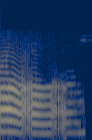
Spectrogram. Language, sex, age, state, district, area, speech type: Assamese, female, 18-30, Assam, Goalpara, rural, conversation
